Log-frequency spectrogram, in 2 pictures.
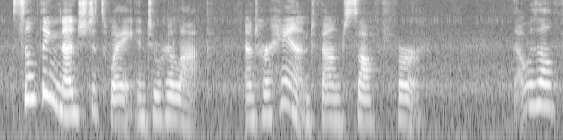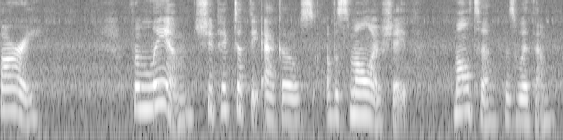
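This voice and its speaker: A woman's voice: mid-range voice, a bit bright, poor audio. Woman author, reading her novel aloud, earnest, slight stumbles, faint background hum. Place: at home.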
